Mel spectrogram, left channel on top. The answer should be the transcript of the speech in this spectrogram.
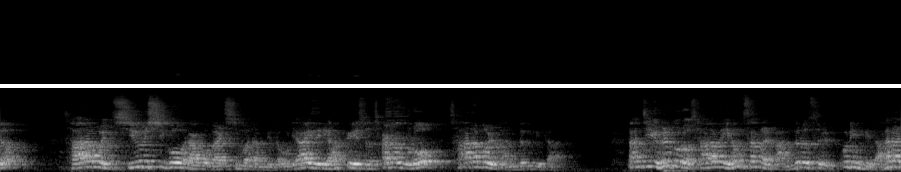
사람을 지으시고 라고 말씀을 합니다. 우리 아이들이 학교에서 찰흙으로 사람을 만듭니다. 단지 흙으로 사람의 형상을 만들었을 뿐입니다.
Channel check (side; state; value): left; silent; 60 dB below the other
